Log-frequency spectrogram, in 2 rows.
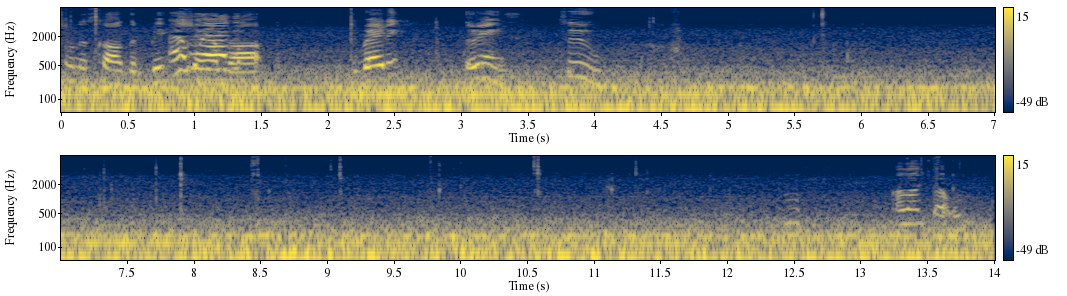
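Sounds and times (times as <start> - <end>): steady low hum: 0.0 - 14.0
mouth clicks and smacks: 7.7 - 11.5.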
